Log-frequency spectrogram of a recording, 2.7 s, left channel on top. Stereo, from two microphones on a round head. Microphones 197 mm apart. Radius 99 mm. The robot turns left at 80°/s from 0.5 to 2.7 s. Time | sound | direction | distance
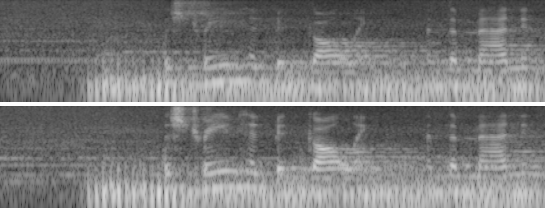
0.8 | a woman speaking | 50° right | 2.5 m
